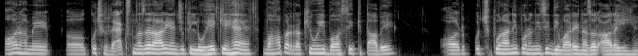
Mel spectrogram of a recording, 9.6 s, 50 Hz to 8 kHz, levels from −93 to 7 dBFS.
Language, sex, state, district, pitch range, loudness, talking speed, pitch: Hindi, male, Andhra Pradesh, Guntur, 140-165 Hz, -17 LUFS, 195 wpm, 155 Hz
